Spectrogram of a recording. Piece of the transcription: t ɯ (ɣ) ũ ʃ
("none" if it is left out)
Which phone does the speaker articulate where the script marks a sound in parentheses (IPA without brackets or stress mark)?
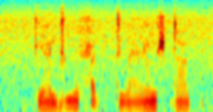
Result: ʕ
